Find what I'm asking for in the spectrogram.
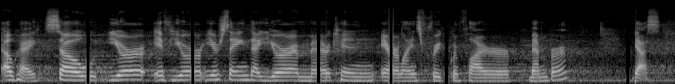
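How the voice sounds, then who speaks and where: This is an unremarkable speaking voice. It moves at a fairly slow pace with fairly even intonation. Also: woman, medium pitch for a woman. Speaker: tour company representative. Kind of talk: information meeting presentation.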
